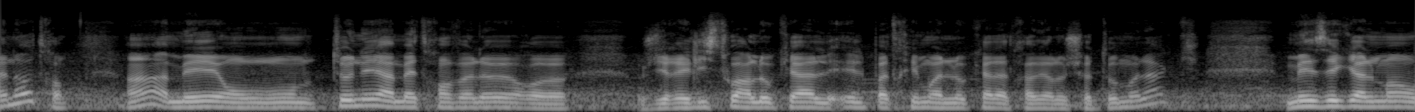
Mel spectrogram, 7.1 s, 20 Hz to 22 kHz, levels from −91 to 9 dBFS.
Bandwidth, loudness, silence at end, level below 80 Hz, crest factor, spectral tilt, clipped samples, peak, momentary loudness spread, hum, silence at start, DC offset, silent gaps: 12.5 kHz; -29 LUFS; 0 s; -74 dBFS; 18 dB; -5.5 dB/octave; under 0.1%; -12 dBFS; 11 LU; none; 0 s; under 0.1%; none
